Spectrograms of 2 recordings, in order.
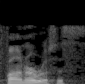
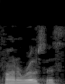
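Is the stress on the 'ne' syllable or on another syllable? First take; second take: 'ne' syllable; another syllable. First: The stress is on the 'ne' syllable. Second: The stress is not on the 'ne' syllable.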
